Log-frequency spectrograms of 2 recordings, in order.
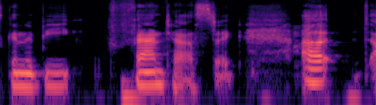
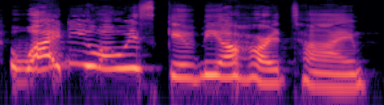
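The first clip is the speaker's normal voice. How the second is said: mock complaint; 6 semitones higher, 7 dB louder than usual. Mock complaint to a teasing viewer.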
